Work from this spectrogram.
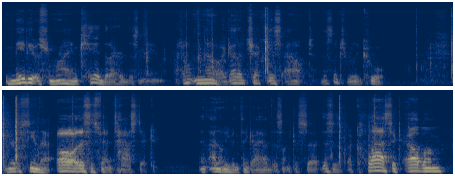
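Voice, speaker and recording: A man's voice: mid-range voice, lively intonation, normal speed. A middle-aged man showing off his collection in casual, unscripted chat, enthusiastic, rambling and a little profane. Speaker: cassette collector and video host. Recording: clearly noisy home recording with clicks.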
